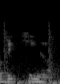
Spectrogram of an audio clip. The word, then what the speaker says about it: Vikingo: thinking like I kept trying to say Viking or something to that effect. And once I finally heard it enough, it was like, oh, it's Vikingo.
